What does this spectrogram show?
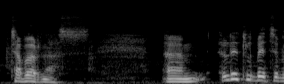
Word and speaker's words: Tabernas: Did you notice I'm rolling me R? That's the way you're supposed to pronounce it. Tabernas.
